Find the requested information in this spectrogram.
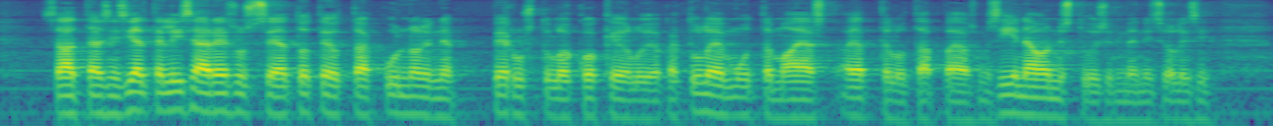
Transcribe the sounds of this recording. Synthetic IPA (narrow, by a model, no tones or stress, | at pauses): sɑːt̪ːɑisinsiælt̪ælisæːresursːejɑt̪ot̪e̞ut̪ːɑːkkunːolːine | pe̞rust̪ulokokeilujokɑt̪uleːmuːt̪ːɑmɑjɑsɑjɑt̪ːelut̪ɑpːˑɑːjosmesiːnæonːist̪uisimːeniseolisi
